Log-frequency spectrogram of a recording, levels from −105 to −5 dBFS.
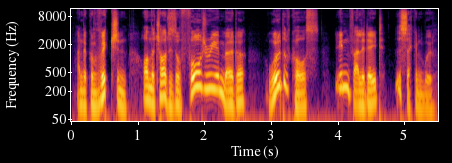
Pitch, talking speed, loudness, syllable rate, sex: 135 Hz, 185 wpm, -20 LUFS, 6.6 syllables/s, male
